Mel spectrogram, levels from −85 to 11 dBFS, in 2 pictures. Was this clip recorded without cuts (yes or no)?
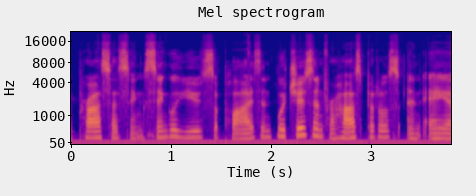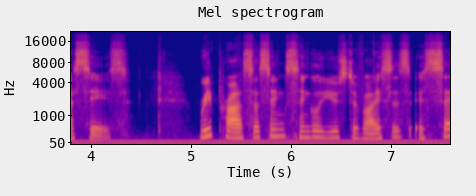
no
